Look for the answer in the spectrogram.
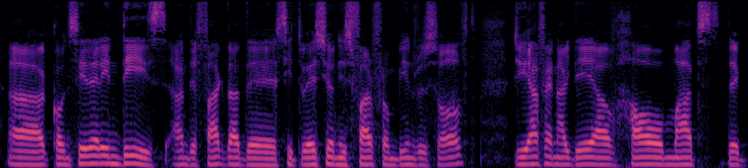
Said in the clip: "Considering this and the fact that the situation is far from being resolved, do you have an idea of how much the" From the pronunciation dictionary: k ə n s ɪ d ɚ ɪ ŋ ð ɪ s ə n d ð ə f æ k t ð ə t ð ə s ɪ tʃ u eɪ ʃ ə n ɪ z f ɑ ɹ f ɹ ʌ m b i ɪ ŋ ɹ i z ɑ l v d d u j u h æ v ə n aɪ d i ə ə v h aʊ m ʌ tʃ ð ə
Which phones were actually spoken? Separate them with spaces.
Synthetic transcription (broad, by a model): k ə n s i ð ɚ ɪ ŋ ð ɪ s ə n d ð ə f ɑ k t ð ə t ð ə s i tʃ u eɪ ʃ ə n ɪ s f ɑ ɹ f ɹ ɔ m b i ŋ ɹ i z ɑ l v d d u j u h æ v ə n aɪ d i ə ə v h aʊ m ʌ tʃ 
